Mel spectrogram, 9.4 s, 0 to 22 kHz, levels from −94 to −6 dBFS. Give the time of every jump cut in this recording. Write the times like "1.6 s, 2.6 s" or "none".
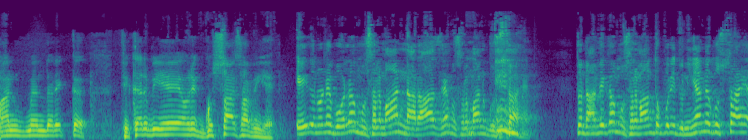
3.5 s

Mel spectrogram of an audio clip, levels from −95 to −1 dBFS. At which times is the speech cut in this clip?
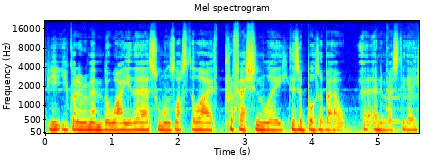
2.6 s, 3.6 s

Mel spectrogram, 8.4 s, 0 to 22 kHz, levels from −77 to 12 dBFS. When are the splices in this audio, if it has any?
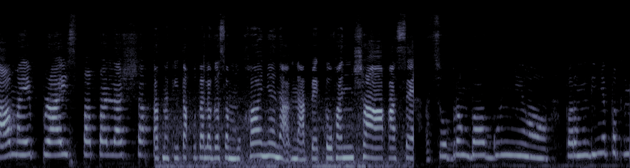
2.1 s, 5.5 s

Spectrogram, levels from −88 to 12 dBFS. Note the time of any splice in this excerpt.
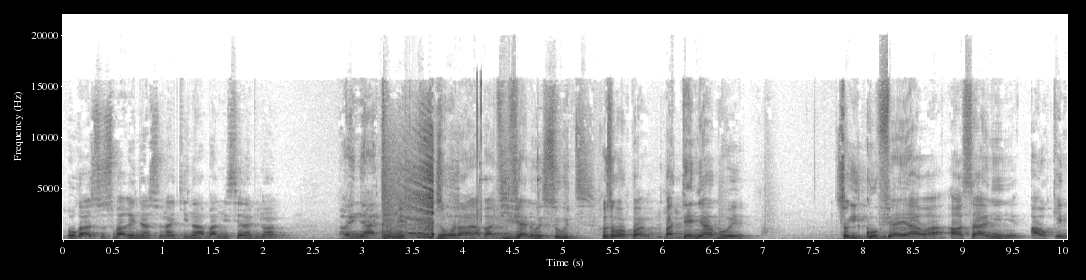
3.4 s

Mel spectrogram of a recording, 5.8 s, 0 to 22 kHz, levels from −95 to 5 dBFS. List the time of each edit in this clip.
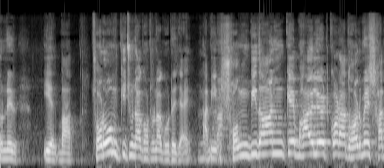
3.1 s

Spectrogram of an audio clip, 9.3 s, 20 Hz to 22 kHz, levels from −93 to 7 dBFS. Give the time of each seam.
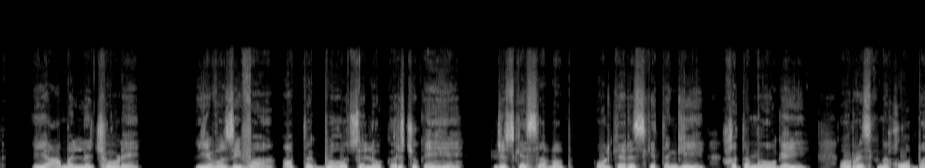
1.5 s

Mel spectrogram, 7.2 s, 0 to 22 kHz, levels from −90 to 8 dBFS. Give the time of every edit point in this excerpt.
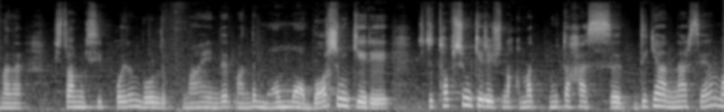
none

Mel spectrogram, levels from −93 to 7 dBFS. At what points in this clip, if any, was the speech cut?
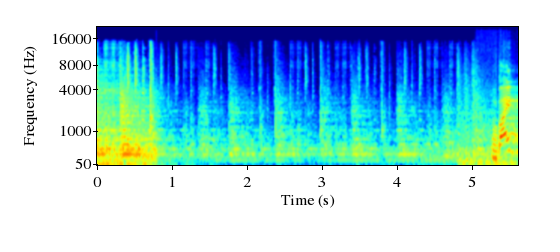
0.8 s, 2.7 s, 4.4 s

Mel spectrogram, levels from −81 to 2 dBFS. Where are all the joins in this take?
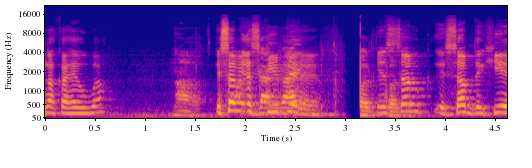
3.1 s

